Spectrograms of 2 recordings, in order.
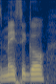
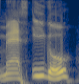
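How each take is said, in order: First: The name sounds like one word, Messego. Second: The name sounds like the words Mass Eagle. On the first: The speaker calls it right. "but it's Messego" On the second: The speaker calls it wrong. "I was like, Mass Eagle"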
